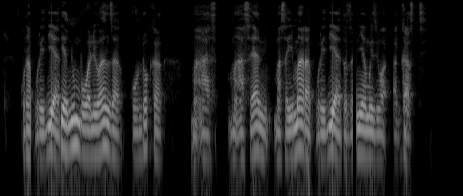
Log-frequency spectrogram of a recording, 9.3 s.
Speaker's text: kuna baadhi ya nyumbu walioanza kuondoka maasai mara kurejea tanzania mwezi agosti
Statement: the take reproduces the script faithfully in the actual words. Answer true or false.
false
